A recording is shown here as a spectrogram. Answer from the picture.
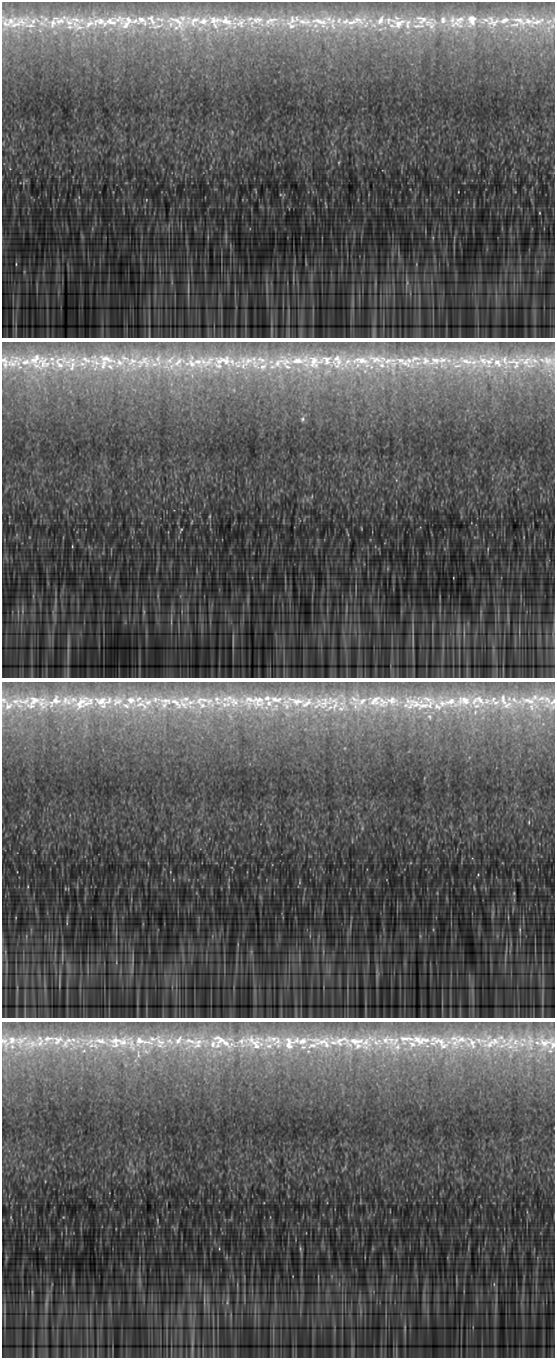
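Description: Steady rain falling on a corrugated zinc roof, an even, unbroken hiss with no thunder.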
